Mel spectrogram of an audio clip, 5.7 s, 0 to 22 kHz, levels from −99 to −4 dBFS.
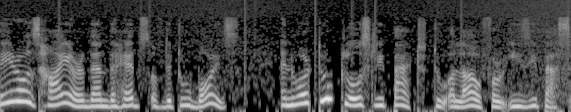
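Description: Overdone noise removal runs throughout the speech. Aggressive noise reduction mutes bands near the noise floor, leaving a lowered background with twinkling specks.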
